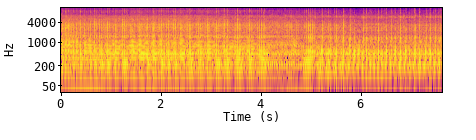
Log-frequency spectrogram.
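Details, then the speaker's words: Old Poulan 306A chainsaw, sat for years, first run after carburetor rebuild and cleaning: steady two-stroke buzz that wavers and stumbles at idle; rough idle, carburetor not yet tuned. "well old saw and carburetor cleaning still need some fine-tuning I'll probably make another video on getting this thing tuned properly"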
